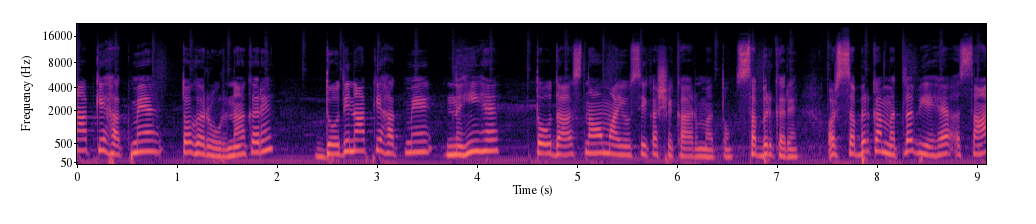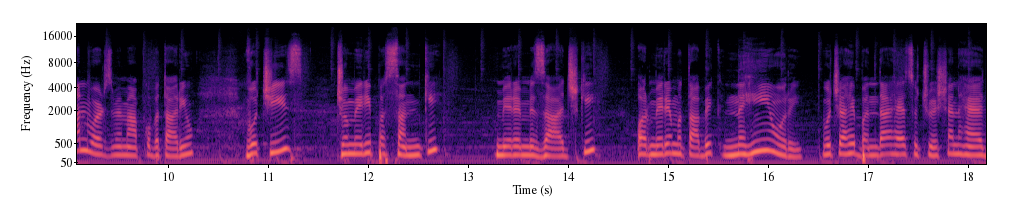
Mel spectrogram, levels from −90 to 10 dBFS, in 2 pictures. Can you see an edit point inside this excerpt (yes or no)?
no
